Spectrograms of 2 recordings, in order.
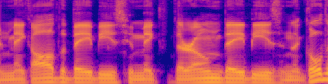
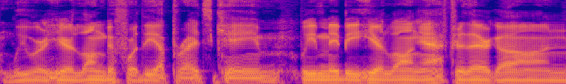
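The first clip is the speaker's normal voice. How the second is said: put-on old person's voice, lower and quieter; 4 semitones lower, 4 dB quieter than usual. Retelling what an old crocodile elder says to comfort him: Doctor Claw-like voice. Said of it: "he's an elder with a Doctor Claw-like voice".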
